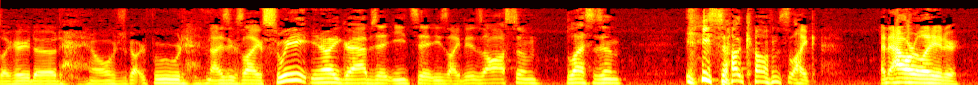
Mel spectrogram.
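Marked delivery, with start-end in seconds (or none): 0.1-1.9 quiet, soft disguised voice. Retelling a son tricking his father by posing as his brother, best Esau voice. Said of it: "He does his best Esau voice".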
